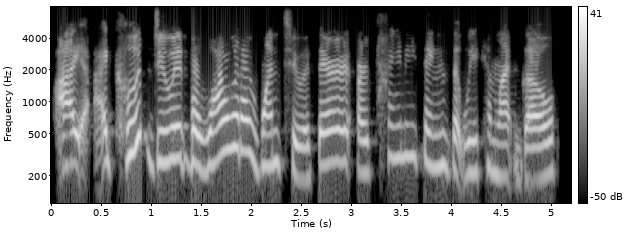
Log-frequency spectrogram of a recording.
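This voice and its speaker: A woman's voice: sits high, animated, moderate pace, no echo, highs cut off. An American woman, a mom and former teacher, talking enthusiastically as a podcast guest. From United States. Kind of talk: casual podcast conversation.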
